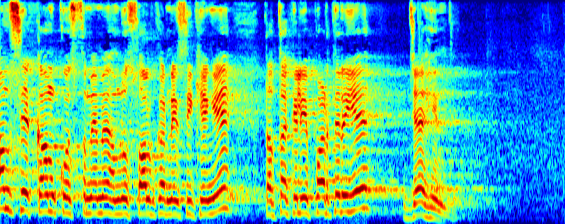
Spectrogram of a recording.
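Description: A man speaks with animation close to a clip-on microphone.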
